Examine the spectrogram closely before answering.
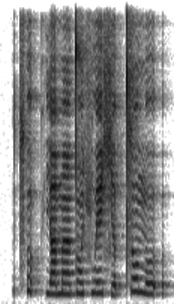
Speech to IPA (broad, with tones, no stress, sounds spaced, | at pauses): t͡sʰ o˦ ʔ pʰ j a˧ m ã˧ t̪ ɔ̃˧ ɕ w e˧ ɕ ə˨ p̚ t͡s ɔ˦ n̪ o˦ ʔ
